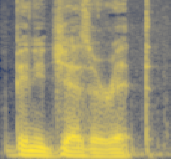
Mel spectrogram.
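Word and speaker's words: Bene Gesserit: the Reverend mother for the the oh yeah Ben Jesuit is that how you say it Benny jerit jeser that's right okay cool and I forget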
